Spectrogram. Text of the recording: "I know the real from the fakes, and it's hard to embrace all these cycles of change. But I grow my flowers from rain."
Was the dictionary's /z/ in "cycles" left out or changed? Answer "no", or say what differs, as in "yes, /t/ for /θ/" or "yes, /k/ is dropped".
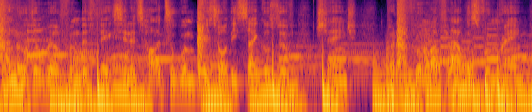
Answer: no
